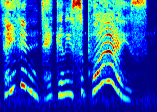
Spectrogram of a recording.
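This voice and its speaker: A woman's voice: wildly swooping pitch, a little slow, exaggerated voice. A woman voicing a tiny, childlike, curious fairy companion in a video game. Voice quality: squeaky, childlike. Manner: exclamatory, wide-eyed. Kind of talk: English video game voice acting. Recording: game music behind the voice.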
